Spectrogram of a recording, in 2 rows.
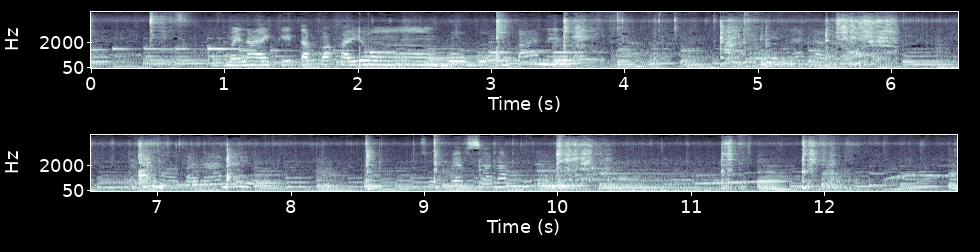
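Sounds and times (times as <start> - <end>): frying sizzle: 0.0 - 13.0
metal spatula scraping wok: 2.4 - 7.8, 8.4 - 10.6, 11.2 - 12.3.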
